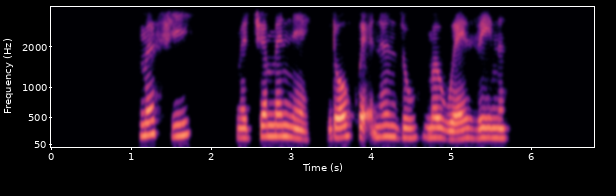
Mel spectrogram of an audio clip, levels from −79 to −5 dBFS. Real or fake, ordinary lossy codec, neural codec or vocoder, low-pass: fake; Opus, 64 kbps; codec, 16 kHz, 4 kbps, X-Codec, WavLM features, trained on Multilingual LibriSpeech; 3.6 kHz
